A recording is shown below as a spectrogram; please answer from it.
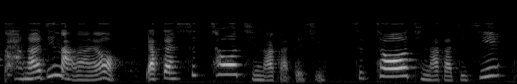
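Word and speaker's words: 四: 4가 스, 10은 시 이렇게 소리가 나요. 자, 4는 혀를 평평하게 해서 내는 음이에요. 평설음이라고 하거든요. 혀를 평평하게 그냥 우리나라 발음 그대로 쓰레기 할 때 이렇게 하시면 되고 10은 어떻게 돼요?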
